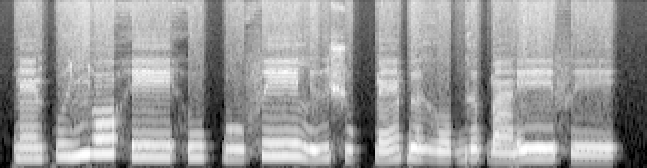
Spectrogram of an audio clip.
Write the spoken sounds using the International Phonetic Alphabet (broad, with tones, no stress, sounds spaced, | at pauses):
ɾ ɛ̃˧ kʷ ɨ˦ ɲ ɔ˦ h eː˧ h u˧ k͡p u˨ f eː˦ l ɨ˨˦ ʃ u˨ k͡p ɛ̃˨˦ ɓ ə˧ ɣ o˨ ɡ ə˦ ɓ ã˨ ɾ eː˦ f e˨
